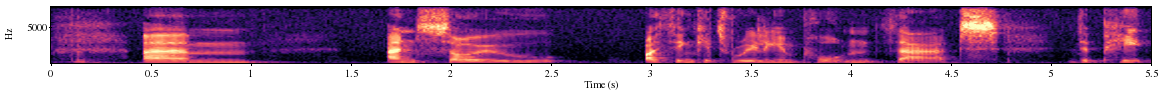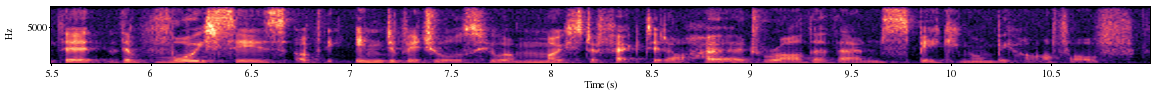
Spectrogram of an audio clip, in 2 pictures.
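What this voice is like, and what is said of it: English accent. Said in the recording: “I'm speaking with an English accent”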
